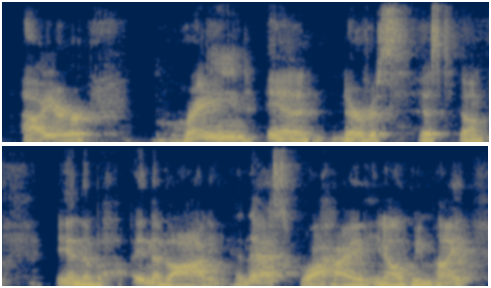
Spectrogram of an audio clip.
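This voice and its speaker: Speaking at a very slow pace, a man uses a medium, somewhat breathy voice. His pitch variation is ordinary. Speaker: psychotherapist living with spasmodic dysphonia. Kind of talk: personal explainer video. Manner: halting, effortful.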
